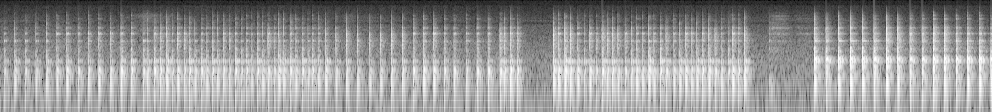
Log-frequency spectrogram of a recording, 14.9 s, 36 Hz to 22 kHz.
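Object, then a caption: Rubber-topped drum practice pad struck with wooden sticks. Both hands tap wooden drumsticks on a solid, octagonal rubber-top practice pad resting on cloth, producing quick, dry, short-decaying taps with a woody, mid-pitched knock. The strokes come in fast, fairly steady runs, broken by a brief pause near 8 seconds and another quieter gap just before 12 seconds, after which the taps resume slightly louder and brighter.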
